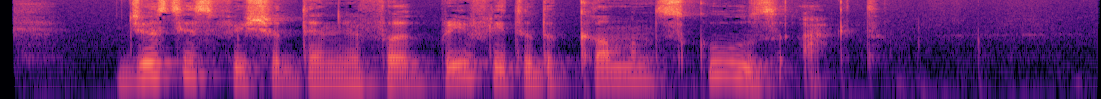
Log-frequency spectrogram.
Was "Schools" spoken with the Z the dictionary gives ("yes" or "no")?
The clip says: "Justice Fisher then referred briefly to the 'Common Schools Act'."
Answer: yes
